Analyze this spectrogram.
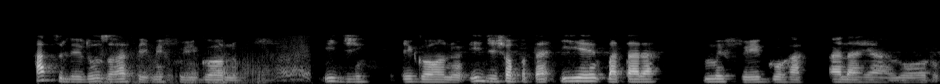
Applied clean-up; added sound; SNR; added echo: none; Zipper (clothing); 17 dB; none.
